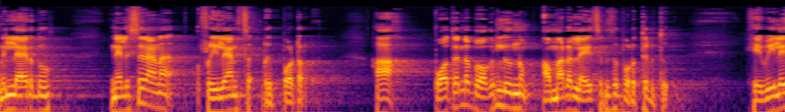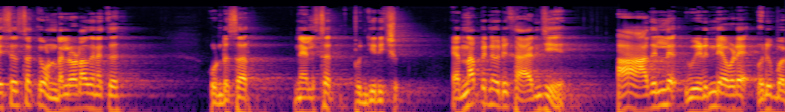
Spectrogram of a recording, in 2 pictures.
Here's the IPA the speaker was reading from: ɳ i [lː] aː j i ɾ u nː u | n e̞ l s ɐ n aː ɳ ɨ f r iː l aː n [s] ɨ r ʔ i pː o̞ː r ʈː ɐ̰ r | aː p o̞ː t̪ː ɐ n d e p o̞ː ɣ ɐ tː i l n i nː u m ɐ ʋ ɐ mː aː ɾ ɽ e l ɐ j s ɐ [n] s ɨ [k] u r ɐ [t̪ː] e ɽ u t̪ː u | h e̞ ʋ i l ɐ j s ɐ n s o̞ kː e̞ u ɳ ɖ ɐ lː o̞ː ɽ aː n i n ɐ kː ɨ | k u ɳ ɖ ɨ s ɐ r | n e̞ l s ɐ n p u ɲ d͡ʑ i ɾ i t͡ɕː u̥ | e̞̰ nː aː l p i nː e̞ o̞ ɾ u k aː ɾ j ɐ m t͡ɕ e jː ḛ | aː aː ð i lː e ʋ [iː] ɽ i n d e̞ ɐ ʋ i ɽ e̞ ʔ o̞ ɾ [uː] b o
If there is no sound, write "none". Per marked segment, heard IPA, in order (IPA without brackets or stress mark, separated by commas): lː, s, n, p, t̪ː, iː, u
